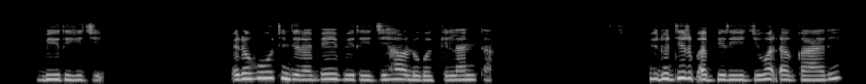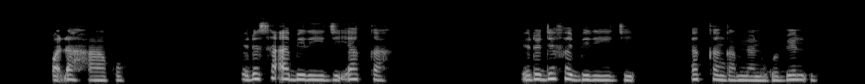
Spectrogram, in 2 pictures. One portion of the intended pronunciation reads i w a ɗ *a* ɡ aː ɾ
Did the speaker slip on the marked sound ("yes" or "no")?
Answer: no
